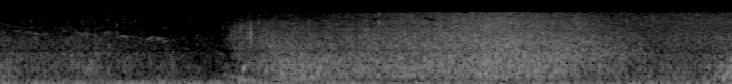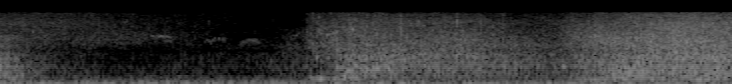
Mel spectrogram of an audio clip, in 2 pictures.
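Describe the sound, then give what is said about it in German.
Ocean waves wash onto the shore in slow, rolling surges, each broad rush of foamy hiss swelling up and then fading back before the next one arrives, with no voices. “Mit deiner Ausatmung zieht sich die Welle wieder zurück ins Meer und nimmt alles mit, was dir nicht mehr dient, was dich runterzieht negative Gedanken und Gefühle.”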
